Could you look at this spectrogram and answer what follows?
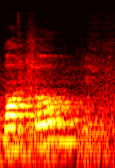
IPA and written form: ˈbɒtl̩ (bottle)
